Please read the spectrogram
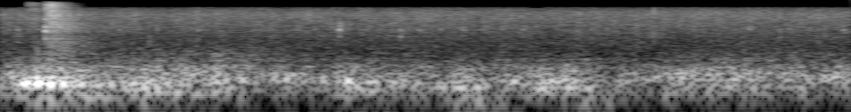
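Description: Thunderstorm: a sharp crack of thunder just after the start, then a long, low rolling rumble with rain.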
